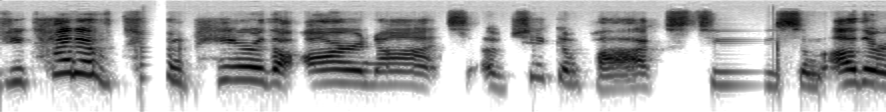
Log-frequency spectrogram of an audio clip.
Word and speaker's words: R naught: Okay, so we pronounce this R naught.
